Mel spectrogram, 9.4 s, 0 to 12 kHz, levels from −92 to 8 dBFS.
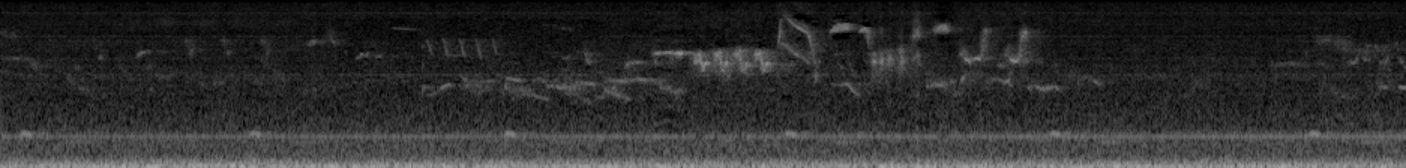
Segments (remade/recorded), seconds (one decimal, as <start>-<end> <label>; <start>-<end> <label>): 0.0-2.2 remade; 2.2-4.0 recorded; 4.0-5.0 remade; 5.0-5.8 recorded; 5.8-9.0 remade; 9.0-9.4 recorded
